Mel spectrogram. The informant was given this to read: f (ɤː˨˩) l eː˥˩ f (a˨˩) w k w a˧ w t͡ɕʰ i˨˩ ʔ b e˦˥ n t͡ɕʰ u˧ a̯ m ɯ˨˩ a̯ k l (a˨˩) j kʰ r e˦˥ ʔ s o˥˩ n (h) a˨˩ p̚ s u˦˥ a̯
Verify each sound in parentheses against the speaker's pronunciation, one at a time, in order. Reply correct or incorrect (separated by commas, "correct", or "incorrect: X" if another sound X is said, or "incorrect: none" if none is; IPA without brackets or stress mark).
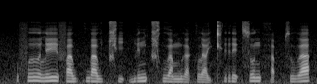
incorrect: ɤː˥˩, incorrect: a˦˥, correct, correct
